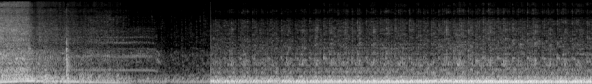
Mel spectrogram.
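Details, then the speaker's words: Ford Mustang with welded-together automatic transmission: engine flares, sags, then holds a loud steady drone with no shift step; kickdown linkage pulled fully up makes it think it is at full throttle, keeping it in first, and a return spring is planned. "So basically, it's just this little guy right here. It's pulled all the way up, so it's basically thinking it's at like full throttle."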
